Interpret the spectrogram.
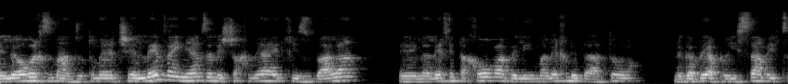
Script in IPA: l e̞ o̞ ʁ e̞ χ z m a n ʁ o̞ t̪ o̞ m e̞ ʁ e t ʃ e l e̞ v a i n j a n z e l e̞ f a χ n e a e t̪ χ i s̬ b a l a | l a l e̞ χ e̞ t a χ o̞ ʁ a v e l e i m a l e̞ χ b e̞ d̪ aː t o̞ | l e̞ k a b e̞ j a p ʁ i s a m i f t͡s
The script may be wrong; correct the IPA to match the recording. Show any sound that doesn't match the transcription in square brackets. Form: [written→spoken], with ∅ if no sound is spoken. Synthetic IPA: l e̞ o̞ ʁ e̞ χ z m a n [ʁ→z] o̞ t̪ o̞ m e̞ ʁ e t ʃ e l e̞ v a i n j a n z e l e̞ [f→ʃ] a χ n e a e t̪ χ i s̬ b a l a | l a l e̞ χ e̞ t a χ o̞ ʁ a v e l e i m a l e̞ χ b e̞ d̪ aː t o̞ | l e̞ [k→ɡ] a b e̞ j a p ʁ i s a m i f t͡s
